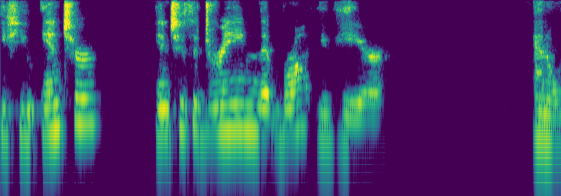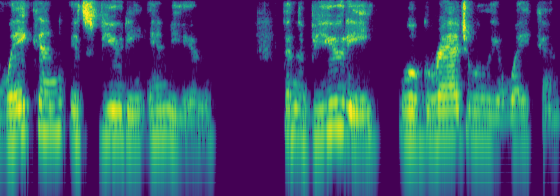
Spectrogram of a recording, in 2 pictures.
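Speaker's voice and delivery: usual speaking voice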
